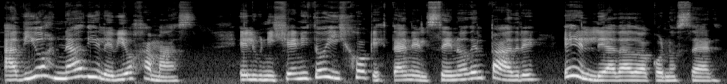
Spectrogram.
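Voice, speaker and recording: A woman narrating a dramatised scripture audiobook in a solemn, measured way. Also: on the high side, expressive, a little mellow.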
